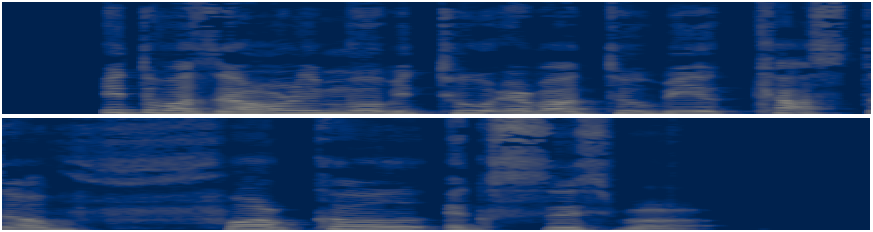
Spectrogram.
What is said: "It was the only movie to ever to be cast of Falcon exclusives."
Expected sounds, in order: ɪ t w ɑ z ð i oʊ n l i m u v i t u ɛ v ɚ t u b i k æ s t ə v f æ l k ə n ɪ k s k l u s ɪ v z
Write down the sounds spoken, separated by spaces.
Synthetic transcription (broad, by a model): ɪ t w ɑ z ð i oʊ n l i m u v i t u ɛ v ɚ t u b i k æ s t ə v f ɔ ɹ k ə ɪ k s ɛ s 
